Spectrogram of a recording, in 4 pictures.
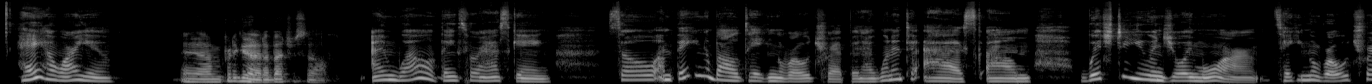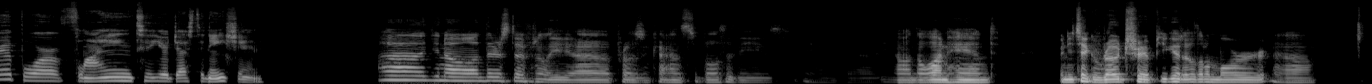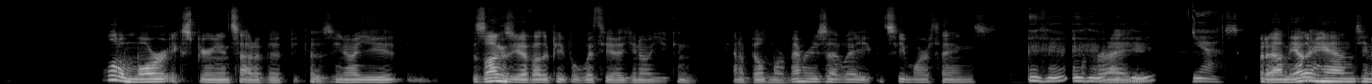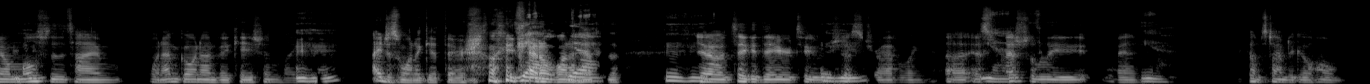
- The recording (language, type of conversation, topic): English, unstructured, How do your travel preferences shape the way you experience a trip?
- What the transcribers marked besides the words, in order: other background noise; laughing while speaking: "like"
